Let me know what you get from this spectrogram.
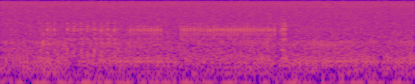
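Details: Purring from a street-dwelling stray cat, a low buzzing rumble that runs unbroken, with a thin sustained higher tone sounding over it for a couple of seconds before stopping.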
